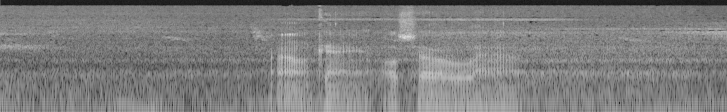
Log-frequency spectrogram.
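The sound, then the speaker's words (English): A steady, rumbling wash of stretched traffic noise that resembles stormy sounds runs through the whole clip, with a low hum underneath, while a man speaks briefly over it in the middle. “And, well, to my own surprise, the stretched sounds of the birds and traffic resemble stormy sounds sometimes.”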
